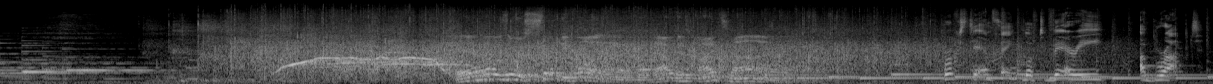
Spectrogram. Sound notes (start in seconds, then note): 0.9 applause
